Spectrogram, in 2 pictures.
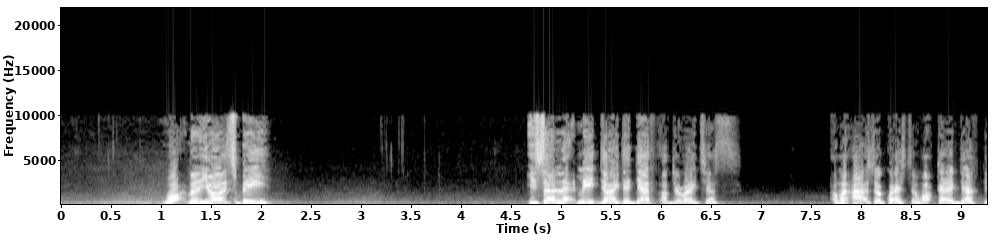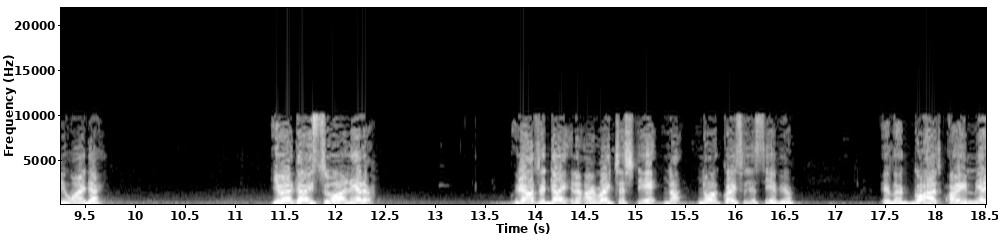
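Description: An elderly man preaches with animation into a microphone, outdoors, in bursts separated by pauses.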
